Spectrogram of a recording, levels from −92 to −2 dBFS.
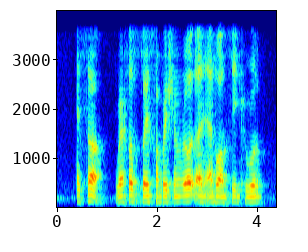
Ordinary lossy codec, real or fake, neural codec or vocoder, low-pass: none; fake; codec, 16 kHz, 1 kbps, FunCodec, trained on Chinese and English, 50 frames a second; 3.6 kHz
